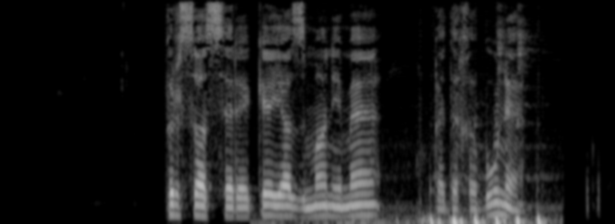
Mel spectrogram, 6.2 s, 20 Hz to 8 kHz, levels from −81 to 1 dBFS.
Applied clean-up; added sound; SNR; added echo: none; Tap; -1 dB; none.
